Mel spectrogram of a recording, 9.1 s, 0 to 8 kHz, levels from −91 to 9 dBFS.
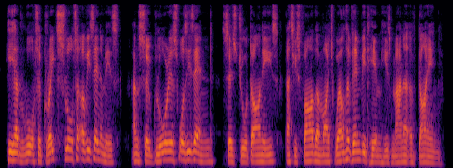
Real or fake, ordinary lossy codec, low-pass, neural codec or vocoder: real; MP3, 64 kbps; 7.2 kHz; none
